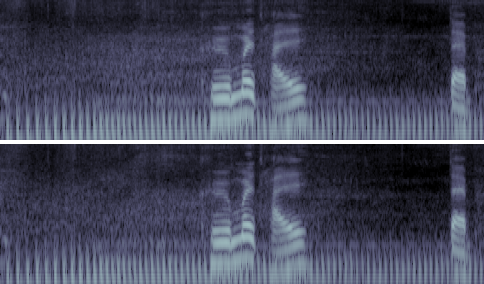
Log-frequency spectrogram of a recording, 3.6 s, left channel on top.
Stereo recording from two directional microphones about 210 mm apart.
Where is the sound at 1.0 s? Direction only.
30° left (ahead or behind).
